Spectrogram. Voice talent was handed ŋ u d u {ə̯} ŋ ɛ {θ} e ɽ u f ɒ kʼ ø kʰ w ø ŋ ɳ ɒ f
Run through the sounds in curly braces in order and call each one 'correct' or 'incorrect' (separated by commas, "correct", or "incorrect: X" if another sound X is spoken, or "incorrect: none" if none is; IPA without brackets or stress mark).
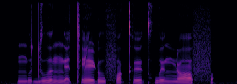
correct, incorrect: tʼ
